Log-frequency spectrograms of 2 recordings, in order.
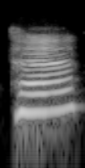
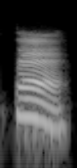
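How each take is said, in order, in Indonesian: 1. Suku katanya dilebihkan dan dipanjangkan. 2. Suku katanya pendek dengan hembusan napas ringan. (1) "jangan diayun, kemudian tanya tidak berlebih juga, tidak takalu"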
